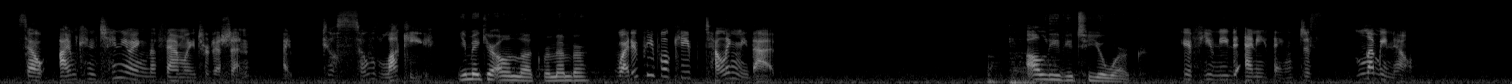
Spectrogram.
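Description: A young woman speaks calmly and closely.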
